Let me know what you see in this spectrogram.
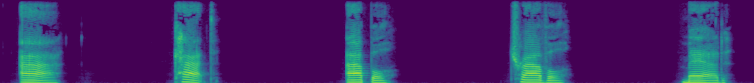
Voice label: english vowels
